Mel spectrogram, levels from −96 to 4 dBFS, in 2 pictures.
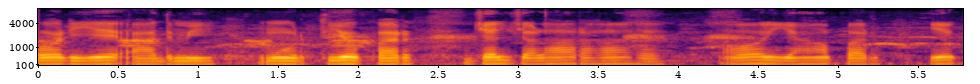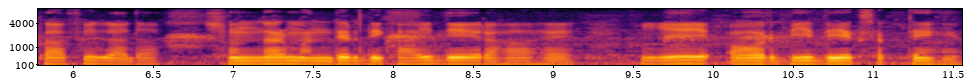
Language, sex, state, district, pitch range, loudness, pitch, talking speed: Hindi, male, Uttar Pradesh, Muzaffarnagar, 125-135 Hz, -18 LUFS, 130 Hz, 140 wpm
